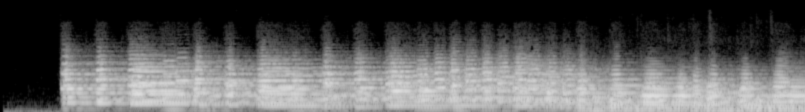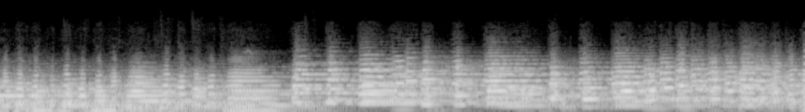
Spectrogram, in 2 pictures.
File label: Suite For Brass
